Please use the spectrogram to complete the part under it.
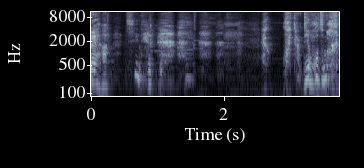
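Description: A middle-aged woman speaks warmly up close.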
